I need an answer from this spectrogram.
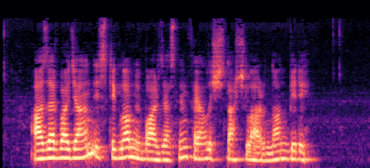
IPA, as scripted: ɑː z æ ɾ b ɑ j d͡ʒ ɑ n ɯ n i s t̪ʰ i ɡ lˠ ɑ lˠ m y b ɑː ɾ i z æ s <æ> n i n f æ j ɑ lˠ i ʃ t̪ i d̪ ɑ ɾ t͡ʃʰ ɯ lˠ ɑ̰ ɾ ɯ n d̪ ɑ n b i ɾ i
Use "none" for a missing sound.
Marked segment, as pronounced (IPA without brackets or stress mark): i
